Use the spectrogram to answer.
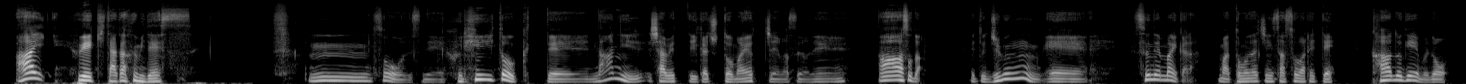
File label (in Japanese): フリートーク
